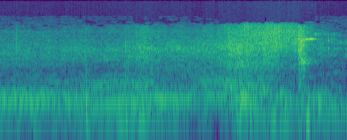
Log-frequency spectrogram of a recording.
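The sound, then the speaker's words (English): A police car's engine rumbles steadily, swelling in a rough, growling surge midway before easing back as the vehicle pulls up as it approaches a hill. No one speaks. “Meanwhile, the boys in the police cars approach the hill that was indicated on the map.”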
